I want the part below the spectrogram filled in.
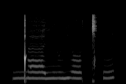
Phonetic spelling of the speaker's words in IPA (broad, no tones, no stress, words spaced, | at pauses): ŋ͡ǃælʲu jʌǀʰɪ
